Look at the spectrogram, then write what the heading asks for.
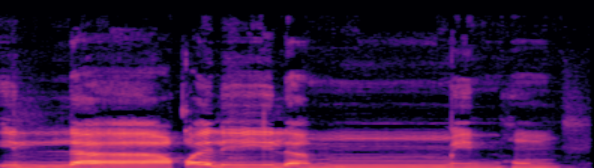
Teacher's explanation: لام کو میم سے ملاتے ہوئے گننا کریں گے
